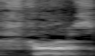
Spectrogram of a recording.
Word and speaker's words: Stroz: Yeah, Stroz, like the beer.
